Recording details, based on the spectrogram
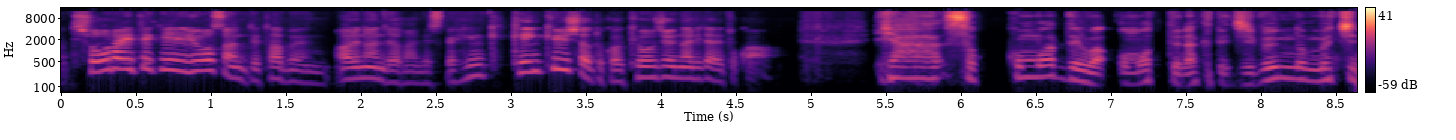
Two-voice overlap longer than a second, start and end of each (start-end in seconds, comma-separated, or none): none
